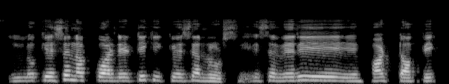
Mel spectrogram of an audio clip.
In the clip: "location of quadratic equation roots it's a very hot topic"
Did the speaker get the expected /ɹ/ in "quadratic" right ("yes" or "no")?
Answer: no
